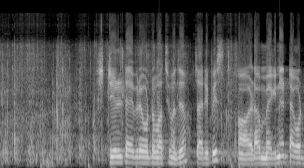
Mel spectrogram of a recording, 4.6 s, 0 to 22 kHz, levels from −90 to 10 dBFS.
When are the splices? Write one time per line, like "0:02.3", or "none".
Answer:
0:03.6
